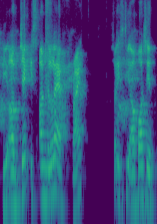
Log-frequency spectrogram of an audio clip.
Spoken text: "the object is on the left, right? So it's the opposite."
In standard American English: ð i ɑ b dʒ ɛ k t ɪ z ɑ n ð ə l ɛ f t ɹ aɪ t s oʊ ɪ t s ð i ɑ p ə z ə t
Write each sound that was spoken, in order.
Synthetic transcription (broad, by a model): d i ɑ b dʒ ɛ k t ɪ s ɑ n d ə l ɛ f t ɹ aɪ t s oʊ ɪ t s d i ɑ p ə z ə t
